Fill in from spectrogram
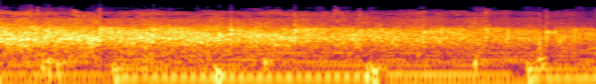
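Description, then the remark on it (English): A crowd applauds a distinguished panel steadily, a dense wash of many hands clapping at once, loud and sustained for the full few seconds with no voices standing out. “Well, let's give this distinguished panel a big round of applause.”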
